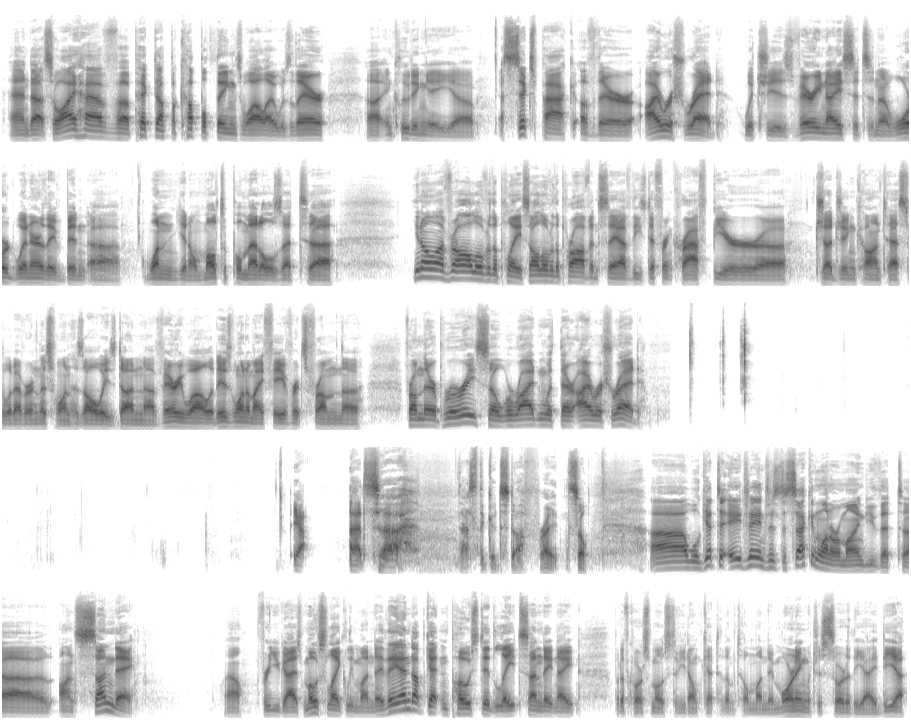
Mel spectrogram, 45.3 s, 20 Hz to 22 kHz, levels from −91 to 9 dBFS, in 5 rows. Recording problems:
thin; somewhat; fading below 500 Hz

